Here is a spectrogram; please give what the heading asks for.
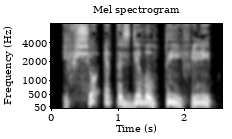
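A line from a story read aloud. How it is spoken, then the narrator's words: Astonished whisper. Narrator (Russian): изумленно прошептал он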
